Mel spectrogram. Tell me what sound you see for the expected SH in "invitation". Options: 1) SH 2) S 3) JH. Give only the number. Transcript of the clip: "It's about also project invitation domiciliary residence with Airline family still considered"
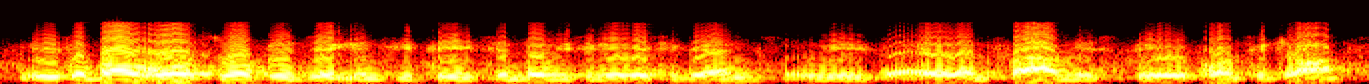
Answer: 2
